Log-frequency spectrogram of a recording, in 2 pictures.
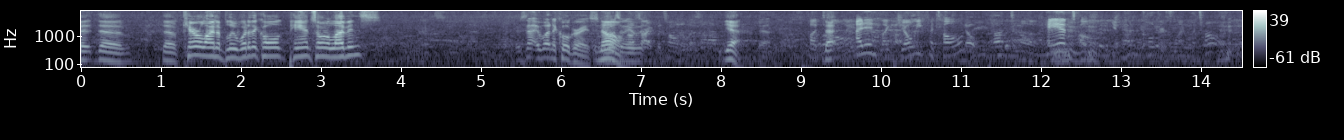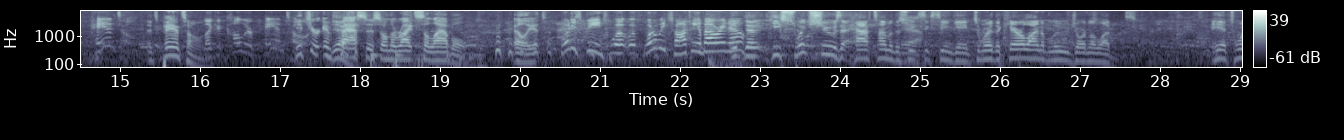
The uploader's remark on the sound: FIELD OF 68 LIVE! From Gordon Biersch!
